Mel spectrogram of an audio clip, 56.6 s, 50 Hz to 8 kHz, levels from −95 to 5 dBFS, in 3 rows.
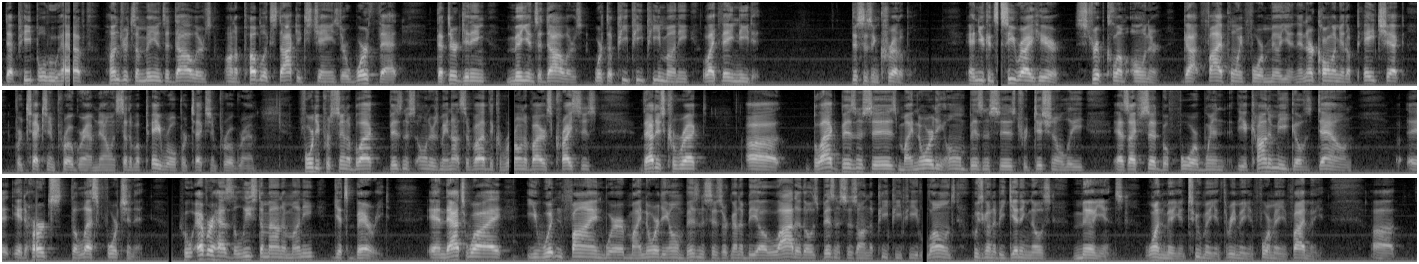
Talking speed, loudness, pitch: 155 wpm, -28 LUFS, 110 Hz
